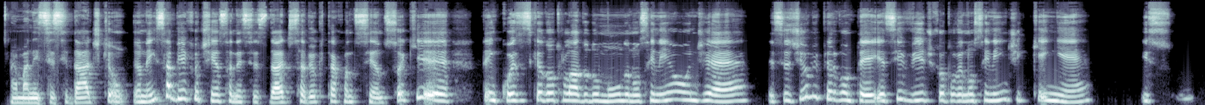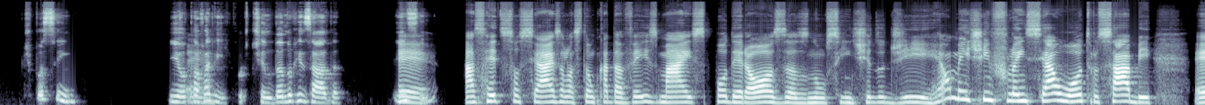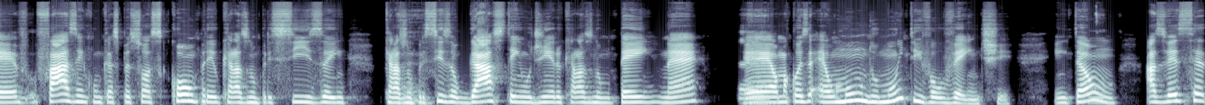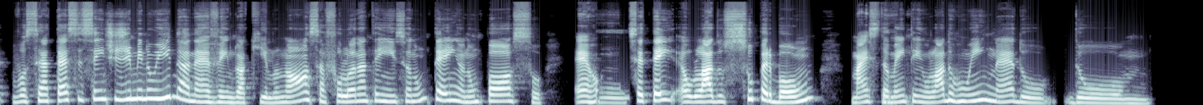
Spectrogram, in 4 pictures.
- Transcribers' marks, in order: none
- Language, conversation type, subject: Portuguese, advice, Como posso reduzir o uso do celular e criar mais tempo sem telas?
